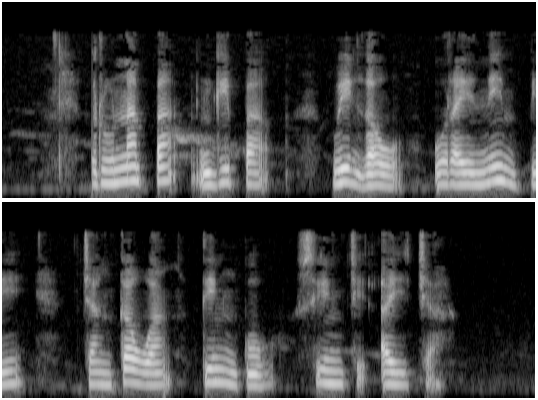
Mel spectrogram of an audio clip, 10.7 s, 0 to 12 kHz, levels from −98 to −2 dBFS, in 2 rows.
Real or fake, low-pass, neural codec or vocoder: real; 7.2 kHz; none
